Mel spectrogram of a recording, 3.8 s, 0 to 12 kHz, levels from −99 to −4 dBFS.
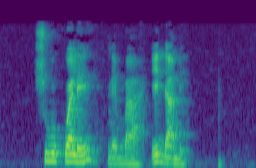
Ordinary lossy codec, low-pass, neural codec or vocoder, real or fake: MP3, 64 kbps; 7.2 kHz; none; real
